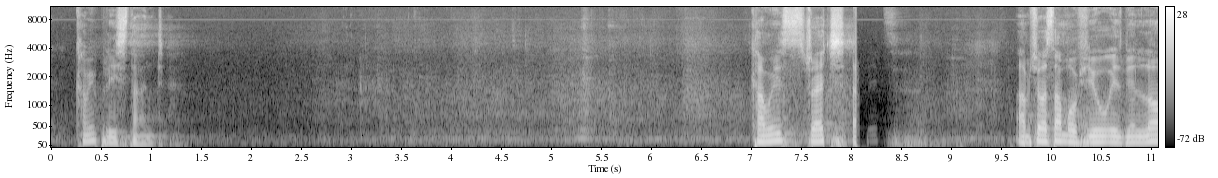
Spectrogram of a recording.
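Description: A man speaks into a microphone over loudspeakers, with pauses, in an echoing hall.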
